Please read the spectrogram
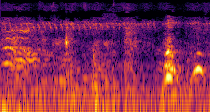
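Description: A dog barking a couple of times, the loudest bark near the end, over distant voices.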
